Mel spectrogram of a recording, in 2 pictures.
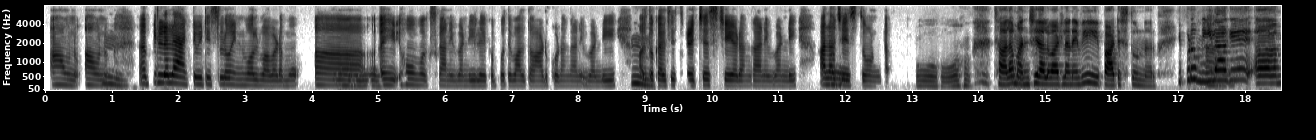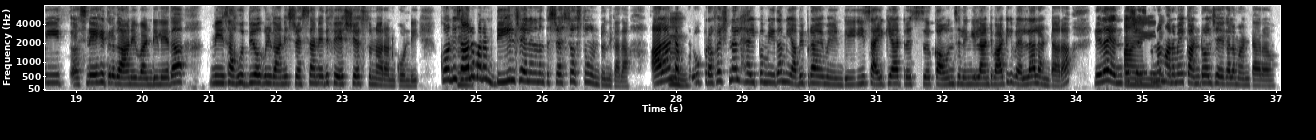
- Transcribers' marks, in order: other background noise; in English: "యాక్టివిటీస్‌లో ఇన్వాల్వ్"; in English: "హోమ్ వర్క్స్"; in English: "స్ట్రెచెస్"; giggle; static; in English: "స్ట్రెస్"; in English: "ఫేస్"; in English: "డీల్"; in English: "స్ట్రెస్"; in English: "ప్రొఫెషనల్ హెల్ప్"; in English: "సైకియాట్రిస్ట్, కౌన్సెలింగ్"; in English: "స్ట్రెస్"; in English: "కంట్రోల్"
- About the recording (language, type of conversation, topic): Telugu, podcast, పని ఒత్తిడిని తగ్గించుకుని మీరు ఎలా విశ్రాంతి తీసుకుంటారు?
